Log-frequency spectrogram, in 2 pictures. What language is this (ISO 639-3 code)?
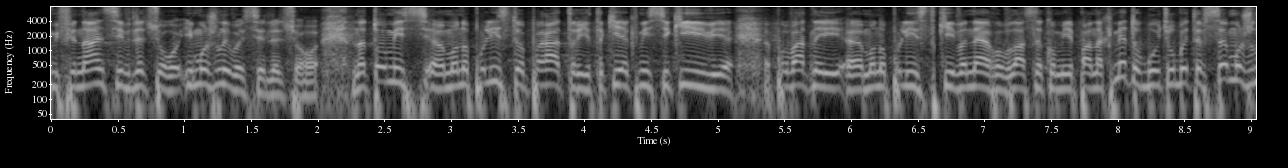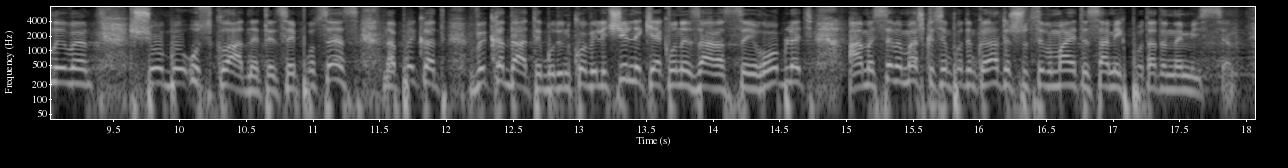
ukr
